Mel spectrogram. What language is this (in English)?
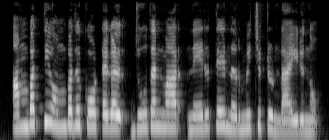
Malayalam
